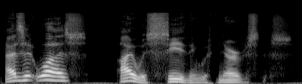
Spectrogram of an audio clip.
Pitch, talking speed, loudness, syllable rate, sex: 130 Hz, 160 wpm, -17 LUFS, 4.7 syllables/s, male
